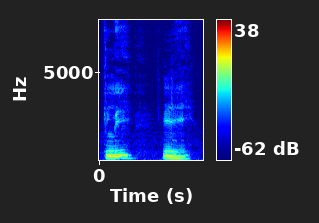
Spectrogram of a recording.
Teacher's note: where you would normally say G you don't quite touch the top of your mouth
